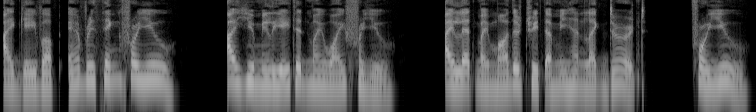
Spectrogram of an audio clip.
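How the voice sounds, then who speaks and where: A woman's voice: fairly low pitch, measured pace, a little mellow, dry recording, studio quality, close to an everyday voice. A woman voicing a broken, anguished, remorseful husband who has been betrayed, in an audio story.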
